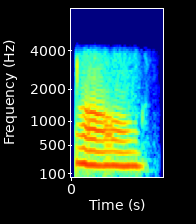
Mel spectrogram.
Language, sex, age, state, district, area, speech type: Assamese, female, 30-45, Assam, Charaideo, rural, conversation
